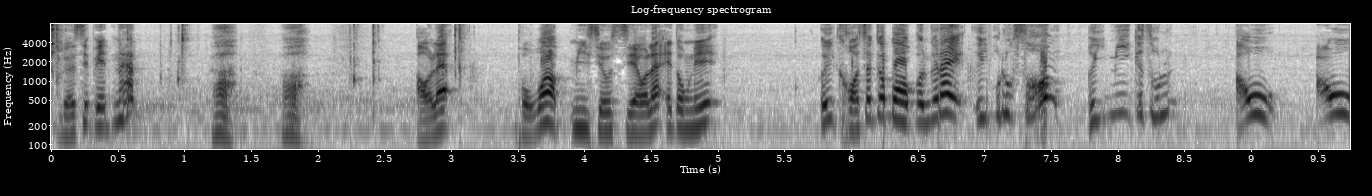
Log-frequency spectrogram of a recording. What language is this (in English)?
Thai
